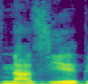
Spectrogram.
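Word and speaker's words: nazid (נזיד): The Hebrew word here is nazid.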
